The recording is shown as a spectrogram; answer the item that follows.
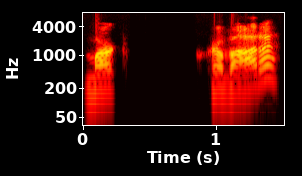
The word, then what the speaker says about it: Mark Cravata: It's Mark Cravata.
